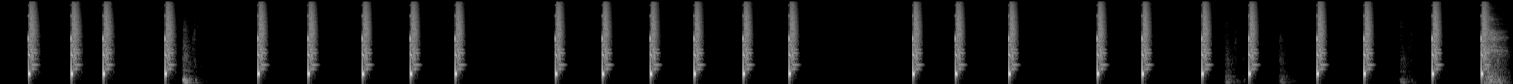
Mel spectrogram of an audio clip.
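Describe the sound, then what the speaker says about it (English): Synthesized drum and bass snare drum tuned to B hits repeatedly in short, punchy, evenly spaced patterns with brief pauses between groups, dry and alone. "So we're now having a snare drum in the key of B"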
